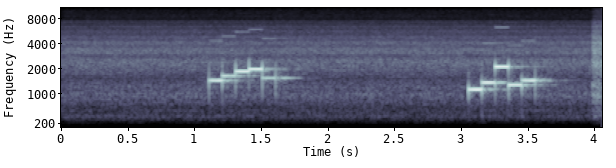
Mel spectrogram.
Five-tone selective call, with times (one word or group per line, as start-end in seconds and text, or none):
1.1-1.6 57906
3.1-3.6 14435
